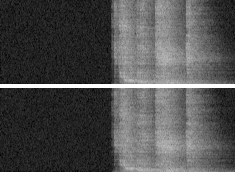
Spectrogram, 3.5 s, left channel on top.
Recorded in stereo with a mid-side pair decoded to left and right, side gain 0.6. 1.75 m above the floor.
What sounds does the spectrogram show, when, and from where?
1.7 s tape being pulled: 25° left, 3 m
